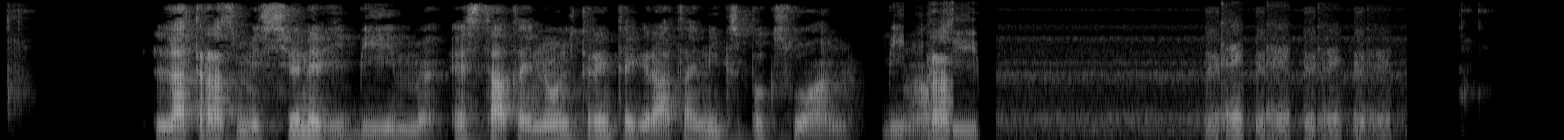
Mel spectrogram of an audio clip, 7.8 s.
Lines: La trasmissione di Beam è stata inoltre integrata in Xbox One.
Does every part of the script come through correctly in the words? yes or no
no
